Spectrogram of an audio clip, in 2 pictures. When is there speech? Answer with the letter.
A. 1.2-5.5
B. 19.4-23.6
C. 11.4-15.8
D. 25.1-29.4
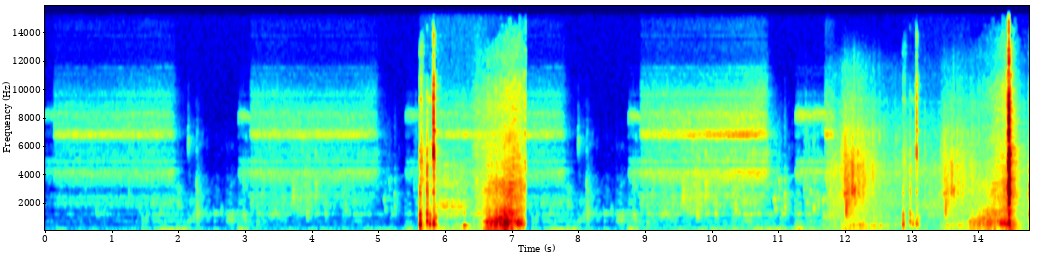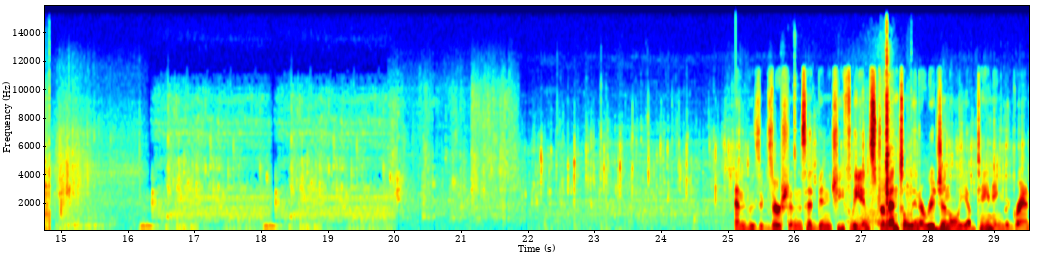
D.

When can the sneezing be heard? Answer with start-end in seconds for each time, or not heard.
not heard.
